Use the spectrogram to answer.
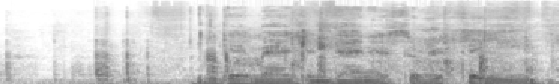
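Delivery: quick murmured aside to the listeners; soft, rushed side comment; hushed aside. Real, not acted. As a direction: drop out of the story and mutter it fast.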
